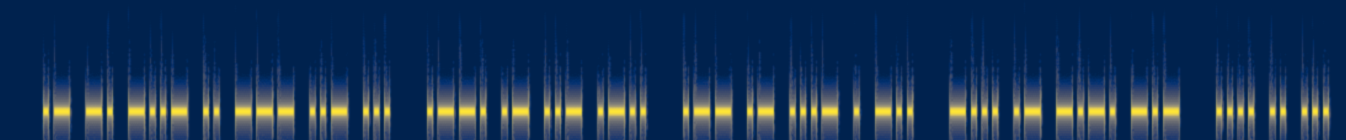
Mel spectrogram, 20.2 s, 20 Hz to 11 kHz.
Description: Morse code, heard as a keyed tone, about 16 wpm, 700 Hz. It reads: ANXIOUS PAUL WAVED BACK HIS
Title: Pangram Challenge v2 - 15wpm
